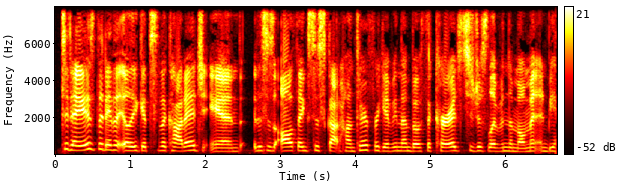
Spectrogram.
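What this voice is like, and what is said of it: Usual voice. Nothing is said of it.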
